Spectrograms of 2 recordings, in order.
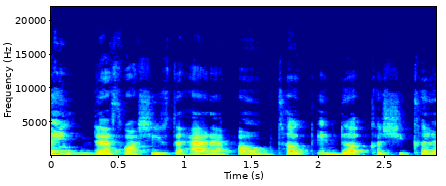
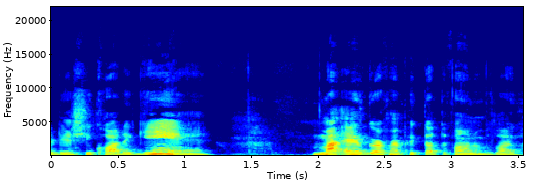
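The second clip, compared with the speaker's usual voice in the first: ordinary talk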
